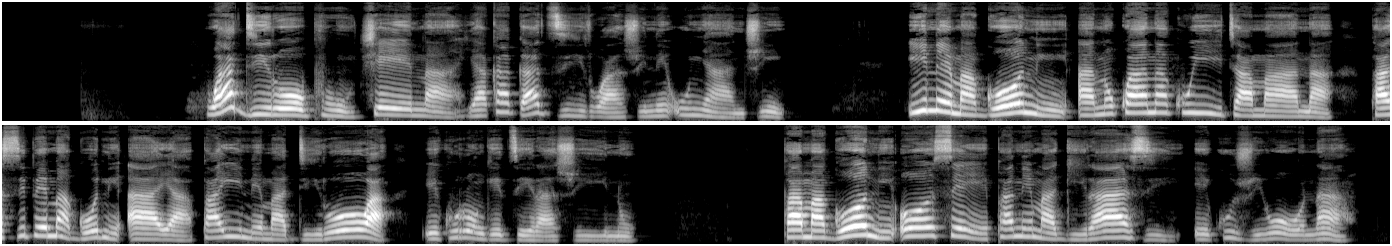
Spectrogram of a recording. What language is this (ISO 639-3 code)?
sna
